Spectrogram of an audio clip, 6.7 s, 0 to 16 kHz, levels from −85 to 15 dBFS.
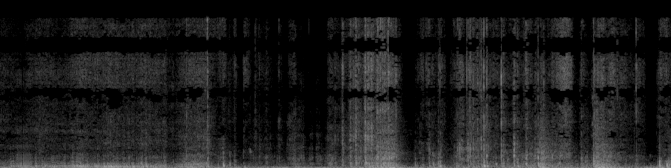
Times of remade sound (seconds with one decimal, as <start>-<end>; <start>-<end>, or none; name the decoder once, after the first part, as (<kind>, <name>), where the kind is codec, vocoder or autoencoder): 0.0-6.7 (vocoder, BigVGAN v2)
